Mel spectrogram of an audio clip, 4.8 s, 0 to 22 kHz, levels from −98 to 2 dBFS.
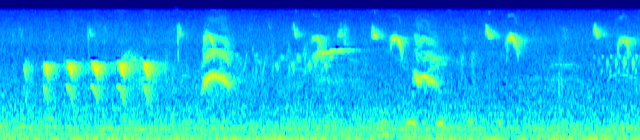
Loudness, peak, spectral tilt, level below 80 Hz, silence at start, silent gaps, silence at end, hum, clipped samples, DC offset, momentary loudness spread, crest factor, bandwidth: -36 LUFS; -18 dBFS; -1 dB/octave; -50 dBFS; 0 s; none; 0 s; none; under 0.1%; under 0.1%; 11 LU; 22 dB; 16.5 kHz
